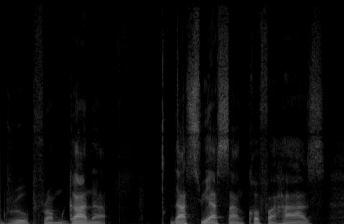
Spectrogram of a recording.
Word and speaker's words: Sankofa: It's It's known as Sankofa. I mentioned this earlier when I was giving a rundown of different parts of Africa, especially West Africa. So, Sankofa is spelled s a n k o f a s a n k o f a.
